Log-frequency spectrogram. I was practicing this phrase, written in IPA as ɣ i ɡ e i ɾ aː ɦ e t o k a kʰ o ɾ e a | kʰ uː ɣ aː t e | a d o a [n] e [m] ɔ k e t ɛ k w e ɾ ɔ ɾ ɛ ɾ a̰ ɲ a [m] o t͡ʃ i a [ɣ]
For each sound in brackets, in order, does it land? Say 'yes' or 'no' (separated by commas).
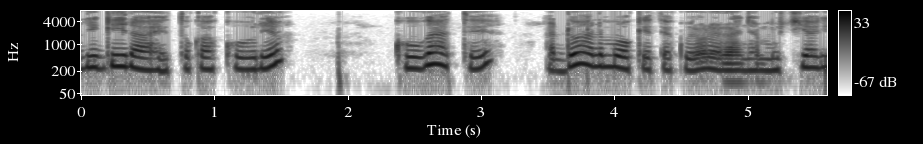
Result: yes, yes, yes, yes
